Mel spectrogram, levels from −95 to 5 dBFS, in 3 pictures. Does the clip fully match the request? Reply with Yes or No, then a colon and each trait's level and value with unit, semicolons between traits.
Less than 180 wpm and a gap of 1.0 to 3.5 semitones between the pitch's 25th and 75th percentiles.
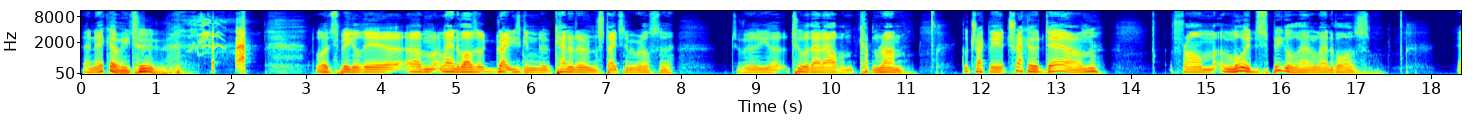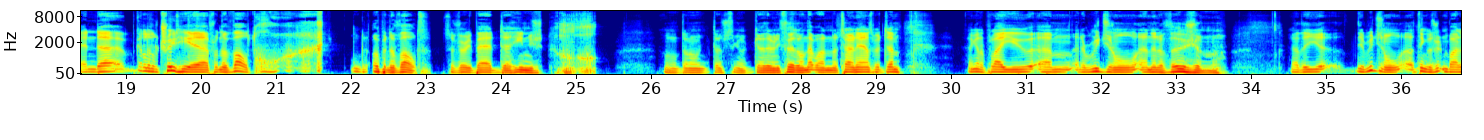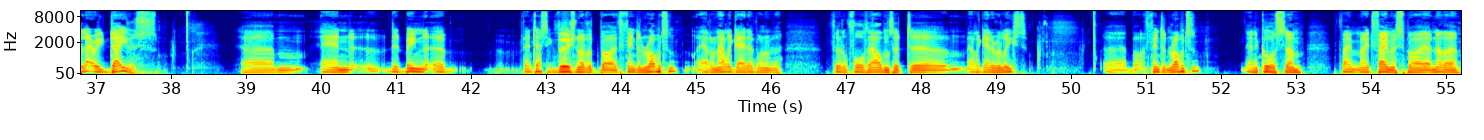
Yes: average, 160 wpm; average, 3.2 semitones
